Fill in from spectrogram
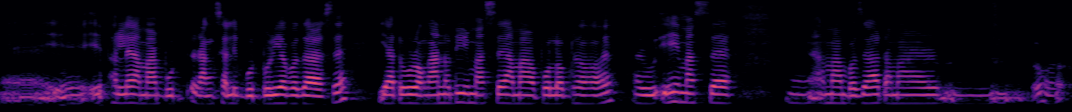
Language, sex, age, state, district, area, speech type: Assamese, female, 45-60, Assam, Lakhimpur, rural, spontaneous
